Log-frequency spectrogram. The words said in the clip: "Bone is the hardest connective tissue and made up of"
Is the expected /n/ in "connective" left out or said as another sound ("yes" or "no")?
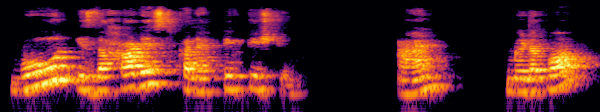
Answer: yes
